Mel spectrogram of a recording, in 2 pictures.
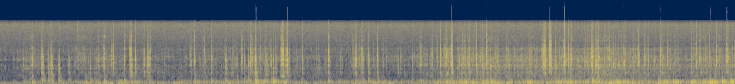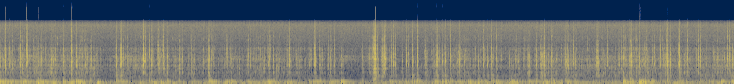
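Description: Off-road motorcycle engine running and revving up and down over a rough forest trail, with deep wind rumble and knocks from the bumps.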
